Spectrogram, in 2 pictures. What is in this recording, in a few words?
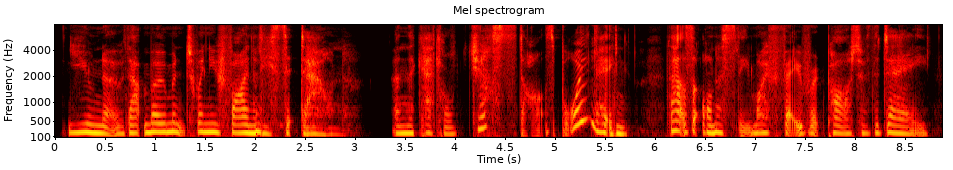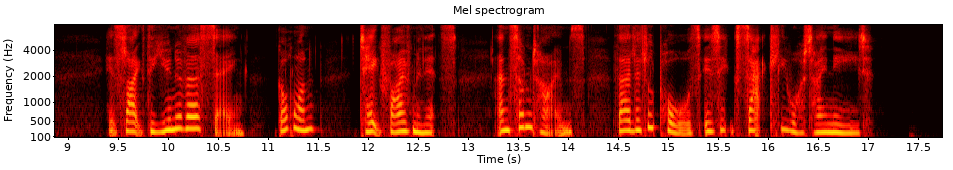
Conversational Natural Human Chat, voiceovers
